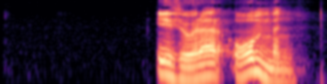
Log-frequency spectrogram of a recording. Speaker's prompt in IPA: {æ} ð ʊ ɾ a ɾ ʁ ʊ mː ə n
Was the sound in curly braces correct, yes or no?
no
